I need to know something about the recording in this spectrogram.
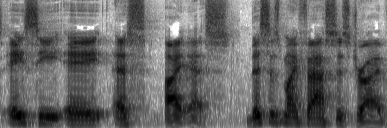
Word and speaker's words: ACASIS: It's ACASIS.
